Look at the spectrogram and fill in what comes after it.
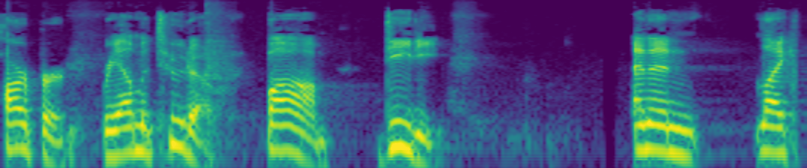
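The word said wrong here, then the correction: Realmuto: Real Muto, mate. What is it with you and names? Yeah. Real Muto.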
